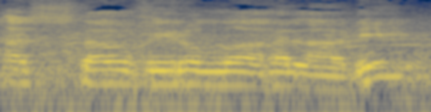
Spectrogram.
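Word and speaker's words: أستغفر الله العظيم: Bukan ash, itu sin besar, ash, liru, tapi kecil, as. Kemudian te, ini beda dengan T karena T Astaghfirullahaladzim.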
